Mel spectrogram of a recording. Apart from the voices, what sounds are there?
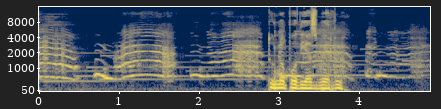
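baby crying and wailing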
